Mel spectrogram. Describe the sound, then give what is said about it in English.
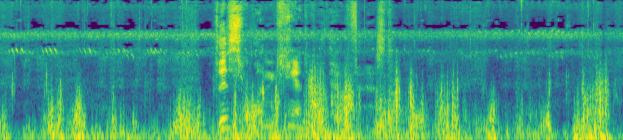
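A ridden horse named Reagan trots at a motivated pace close to nine minutes per mile, with steady, rhythmic hoofbeats, while a person talks over the clopping throughout, with some wind and outdoor noise in the background. “So, yeah, Reagan's motivated trot is very close to nine minutes per mile.”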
